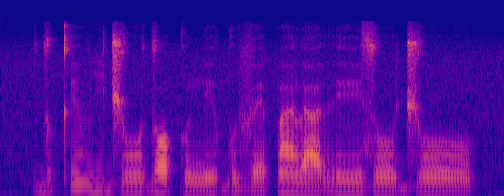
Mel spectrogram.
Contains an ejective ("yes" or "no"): yes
